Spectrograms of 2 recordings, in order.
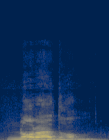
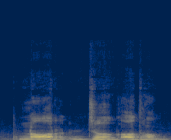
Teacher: দেখেন আমাদের রর মধ্যে একটা অর উচ্চারণ আছে, অধমের মধ্যে একটা অ উচ্চারণ আছে, এই দুইটা অ মিলে হয়ে গেছে আ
